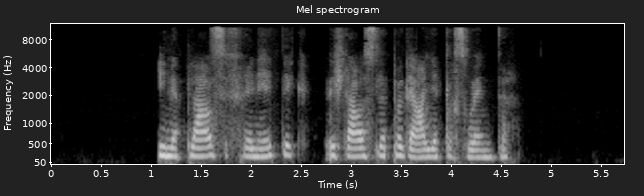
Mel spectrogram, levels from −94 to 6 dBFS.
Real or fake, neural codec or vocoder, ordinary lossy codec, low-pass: fake; codec, 24 kHz, 3 kbps, HILCodec; AAC, 32 kbps; 10.8 kHz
